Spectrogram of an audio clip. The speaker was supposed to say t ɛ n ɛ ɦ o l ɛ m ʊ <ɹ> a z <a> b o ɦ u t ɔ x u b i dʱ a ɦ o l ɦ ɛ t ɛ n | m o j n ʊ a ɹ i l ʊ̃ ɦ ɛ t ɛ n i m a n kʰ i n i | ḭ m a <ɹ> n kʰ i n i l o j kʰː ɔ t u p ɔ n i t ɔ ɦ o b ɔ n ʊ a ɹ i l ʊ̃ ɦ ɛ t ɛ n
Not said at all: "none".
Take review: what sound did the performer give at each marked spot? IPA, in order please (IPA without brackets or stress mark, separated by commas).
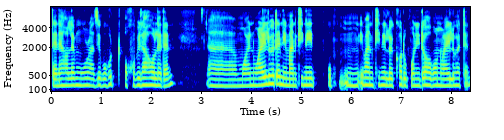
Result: ɹ, i, none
